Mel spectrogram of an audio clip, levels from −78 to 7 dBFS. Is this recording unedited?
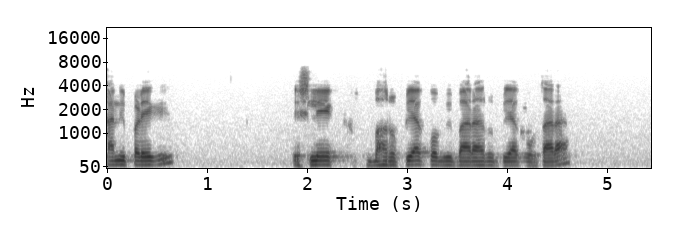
yes; 0 cuts

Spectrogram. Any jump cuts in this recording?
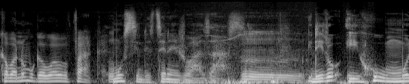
yes; 1 cut; at 1.1 s

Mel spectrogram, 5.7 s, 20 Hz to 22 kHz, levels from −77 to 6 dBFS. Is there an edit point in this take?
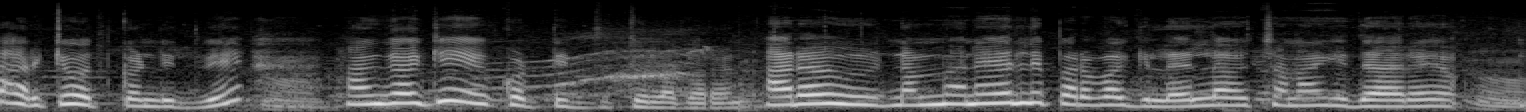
no; 0 cuts

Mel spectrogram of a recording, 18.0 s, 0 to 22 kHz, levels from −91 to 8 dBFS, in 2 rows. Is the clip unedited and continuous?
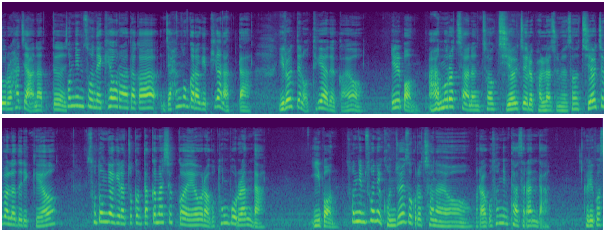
no; 4 cuts; at 1.0 s, 6.3 s, 14.1 s, 16.1 s

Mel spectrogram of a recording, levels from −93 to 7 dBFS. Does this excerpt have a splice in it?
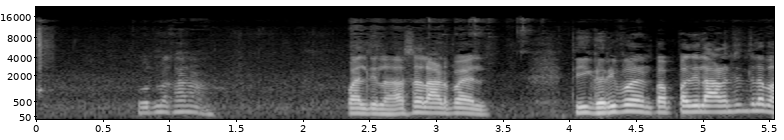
yes; 1 cut; at 2.3 s

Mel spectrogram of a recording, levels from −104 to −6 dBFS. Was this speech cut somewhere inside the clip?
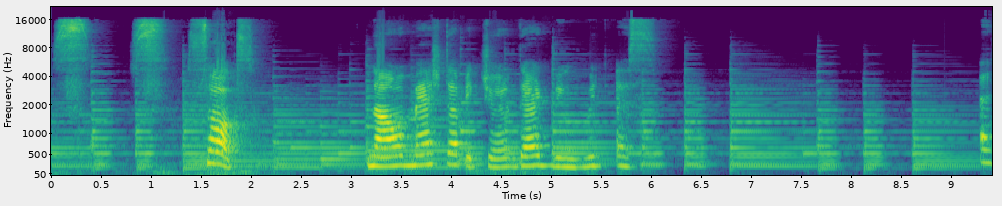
no; 0 cuts

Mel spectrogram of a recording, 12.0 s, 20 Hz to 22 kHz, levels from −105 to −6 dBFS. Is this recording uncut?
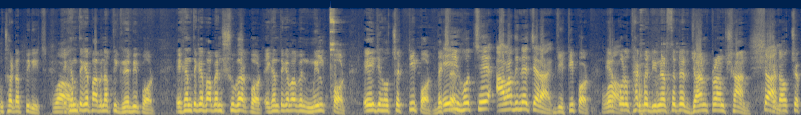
yes; 0 cuts

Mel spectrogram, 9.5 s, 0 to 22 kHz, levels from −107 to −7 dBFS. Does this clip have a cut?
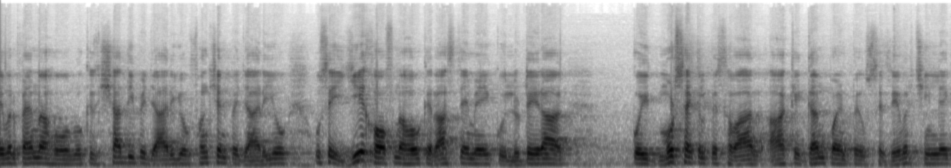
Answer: no; 0 cuts

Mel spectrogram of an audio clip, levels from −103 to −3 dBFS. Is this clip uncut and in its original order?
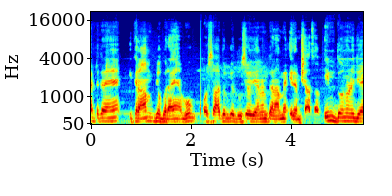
no; 2 cuts; at 2.1 s, 4.6 s

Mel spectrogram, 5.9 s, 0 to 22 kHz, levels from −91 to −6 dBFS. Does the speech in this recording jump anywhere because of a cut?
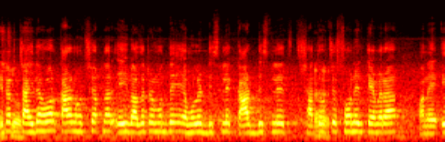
no; 0 cuts

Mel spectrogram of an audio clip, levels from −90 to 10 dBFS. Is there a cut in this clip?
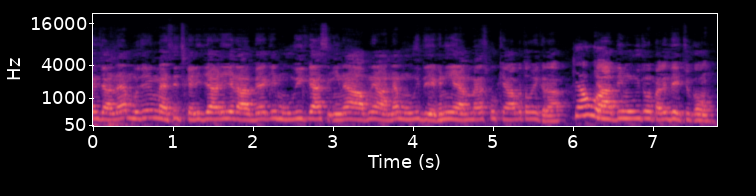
no; 0 cuts

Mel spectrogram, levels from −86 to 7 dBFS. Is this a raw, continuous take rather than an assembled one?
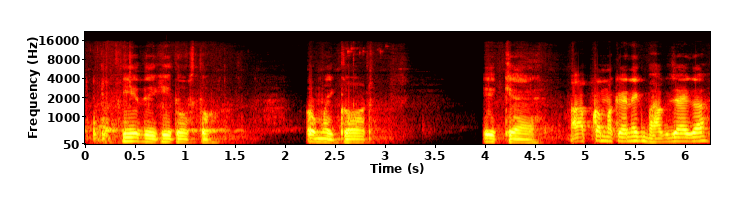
no; 1 cut; at 4.8 s

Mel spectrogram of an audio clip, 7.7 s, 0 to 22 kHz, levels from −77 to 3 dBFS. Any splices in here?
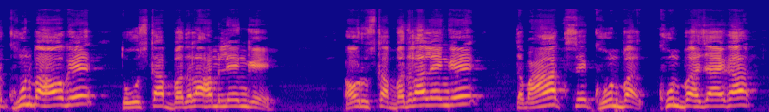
no; 0 cuts

